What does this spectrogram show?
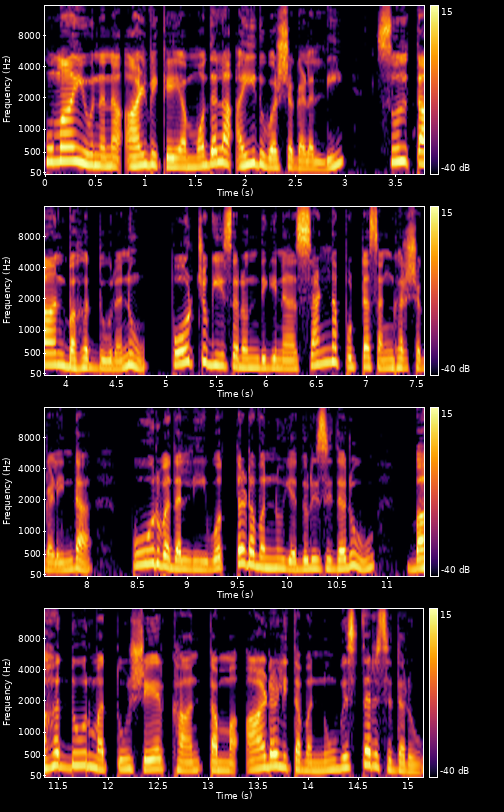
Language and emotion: Kannada, neutral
